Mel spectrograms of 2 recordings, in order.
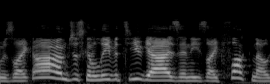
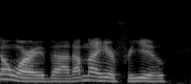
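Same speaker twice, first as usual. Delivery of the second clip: mock condescending, patronizing, brotherly brush-off tone; 3 dB quieter than usual. Retelling a wrestling segment, imitating Sting: patronizing big brother. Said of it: "Sting is doing the big brothering".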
